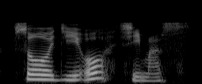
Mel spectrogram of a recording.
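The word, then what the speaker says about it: そうじします: u di mana ee ketika dua huruf vokal berdampingan maka dibacanya agak panjang di sini ada O dan u jadi Yang disuarakan hanya bunyi o-nya kemudian agak panjang bacanya jadi so Jio o shimas lalu yang kedua ada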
